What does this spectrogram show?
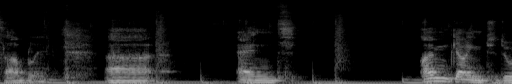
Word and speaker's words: Sables: Some people might read it and pronounce it Sables, but I think in French it's pronounced Sables.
